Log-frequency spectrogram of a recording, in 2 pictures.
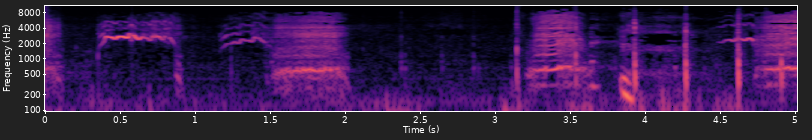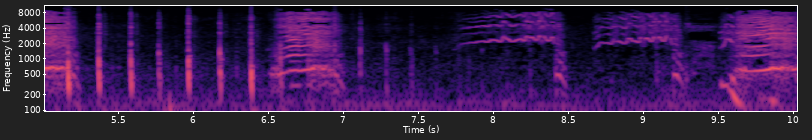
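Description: A large horned owl perched on a falconry glove gives a series of short, hoarse hissing calls. A quick run of sharp clicks comes in the middle.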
